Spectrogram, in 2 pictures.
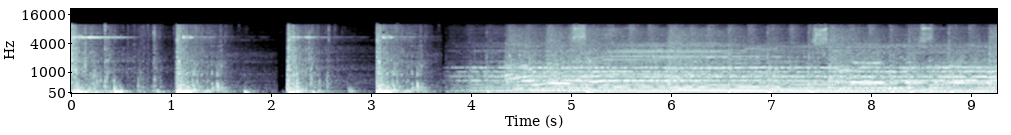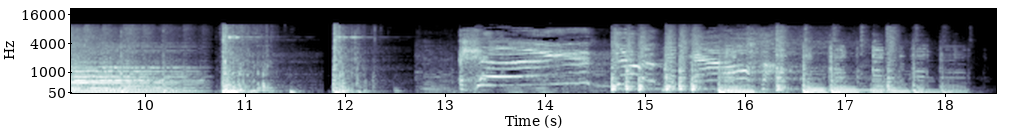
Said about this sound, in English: And once again, that is the sound of rock cracking.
